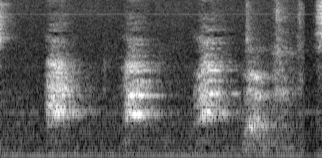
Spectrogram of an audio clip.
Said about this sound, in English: does every fucking dog want to bark right now?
